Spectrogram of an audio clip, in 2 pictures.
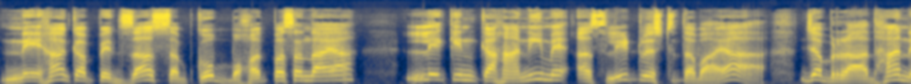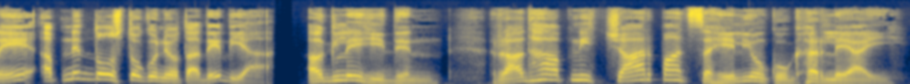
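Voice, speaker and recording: A man narrating a cartoon story in an expressive, dramatic way. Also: a little high, measured pace, no room sound, studio quality.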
